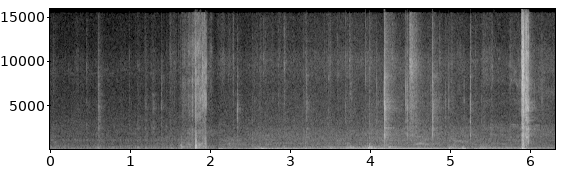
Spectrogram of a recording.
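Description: Scattered clicks and knocks over a low rumble, with one sharp knock near the end: handling noise from a phone being carried and moved around.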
